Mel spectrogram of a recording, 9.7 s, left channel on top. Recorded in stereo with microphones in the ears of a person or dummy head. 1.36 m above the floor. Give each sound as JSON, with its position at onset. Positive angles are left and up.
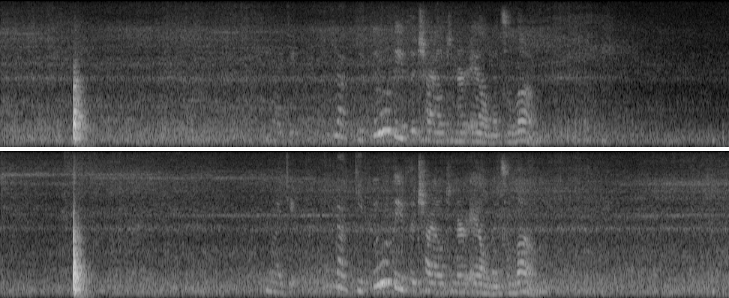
{"t": 1.0, "sound": "knocking", "side_deg": -55, "distance_m": 0.7}
{"t": 3.5, "sound": "a woman speaking", "side_deg": -80, "distance_m": 0.9}
{"t": 5.0, "sound": "a woman speaking", "side_deg": -40, "distance_m": 2.0}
